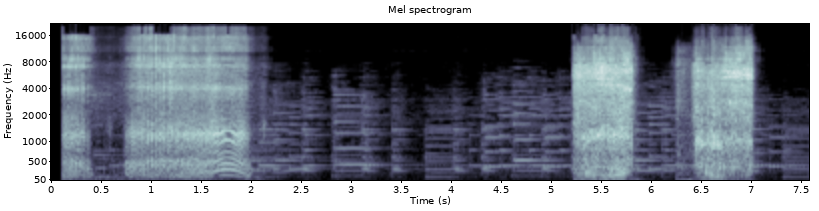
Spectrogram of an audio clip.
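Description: Two pairs of loud, rough rattling breaths over background music: snoring.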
